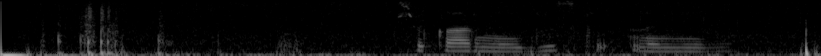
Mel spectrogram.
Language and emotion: Russian, neutral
